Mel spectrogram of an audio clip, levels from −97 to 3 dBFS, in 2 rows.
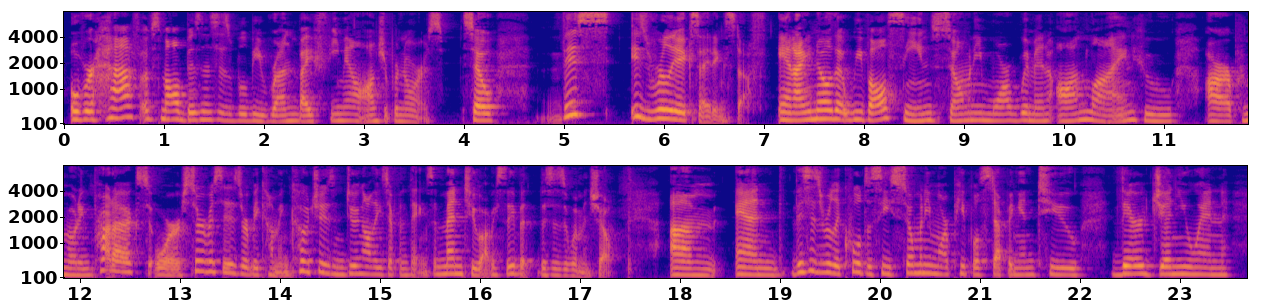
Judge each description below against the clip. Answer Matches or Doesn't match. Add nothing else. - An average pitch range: Matches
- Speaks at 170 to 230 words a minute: Matches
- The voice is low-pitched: Doesn't match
